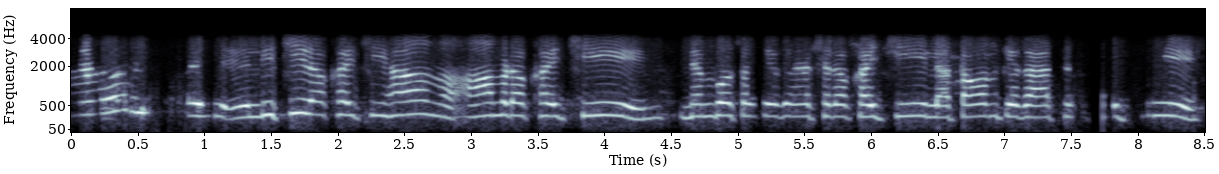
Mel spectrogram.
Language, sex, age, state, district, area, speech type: Maithili, female, 45-60, Bihar, Muzaffarpur, urban, conversation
